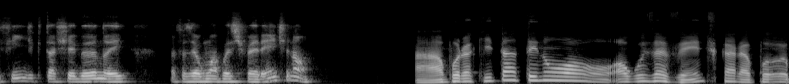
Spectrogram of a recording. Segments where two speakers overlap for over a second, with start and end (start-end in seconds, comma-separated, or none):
none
